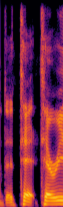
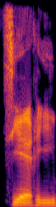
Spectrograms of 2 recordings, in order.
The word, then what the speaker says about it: Thierry: So Terry is fine, and the actual in French it's Thierry, but Terry, like I everybody would calls have me Terry.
